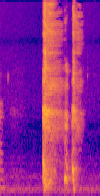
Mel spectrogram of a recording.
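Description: A woman coughs: one loud cough about a second in, followed quickly by two shorter ones.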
